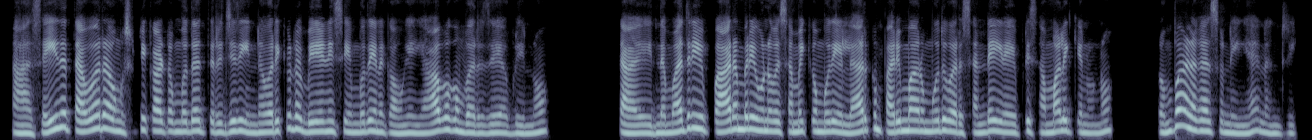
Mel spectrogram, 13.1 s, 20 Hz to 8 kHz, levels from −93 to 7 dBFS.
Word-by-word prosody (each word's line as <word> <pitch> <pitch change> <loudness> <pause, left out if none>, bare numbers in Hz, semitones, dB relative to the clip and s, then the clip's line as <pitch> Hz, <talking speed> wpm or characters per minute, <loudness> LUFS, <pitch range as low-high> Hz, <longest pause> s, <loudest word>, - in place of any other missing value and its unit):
நான் 175 -3 0
செய்த 235 +10 +4
தவறு 245 +7 +3
அவுங்க 220 -4 +1
சுட்டிக்காட்டும் 215 -1 -2
போது 210 +1 -2
தான் 215 -4 -3
தெரிஞ்சது, 200 +3 0
இன்னவரைக்கும் 200 +8 -1
நான் 230 - -1
பிரியாணி 210 +1 +2
செய்யும்போது 200 +1 -1
எனக்கு 190 -2 -3
அவுங்க 175 +1 -2
ஞாபகம் 215 +2 +1
வருது 180 0 -2
அப்பிடின்னும். 175 +5 -3 0.7
த - - +4 0.3
இந்த 180 +2 0
மாதிரி 230 +8 +3 0.2
பாரம்பரிய 255 +5 +5
உணவ 215 -1 +1
சமைக்கும்போது 210 +1 0
எல்லாருக்கும் 215 +7 0
பரிமாறும்போது 220 +2 +2
வர 200 -3 +1
சண்டையினை 195 +2 0
எப்பிடி 200 +5 -6
சமாளிக்கணுனு 195 -1 -2 0.5
ரொம்ப 195 +3 -1
அழகா 225 -5 +2
சொன்னீங்க. 175 -2 -2 0.2
நன்றி. 170 0 -7
205 Hz, 150 wpm, -22 LUFS, 185-220 Hz, 0.7 s, பாரம்பரிய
